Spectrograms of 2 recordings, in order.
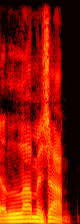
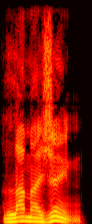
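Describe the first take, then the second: First: It is said the New Zealand English way. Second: It is said the Turkish way, ending in 'joon'. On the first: "I'm a Kiwi, uh, so we tend to say lahmacun" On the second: "The Turkish version of this word is pronounced lahmacun"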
